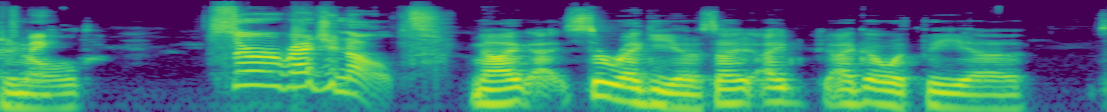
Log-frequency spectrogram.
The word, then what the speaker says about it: Seregios: Sir Regios. Yeah. Seregios, hard G.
